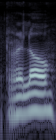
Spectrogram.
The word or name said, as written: rrelo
